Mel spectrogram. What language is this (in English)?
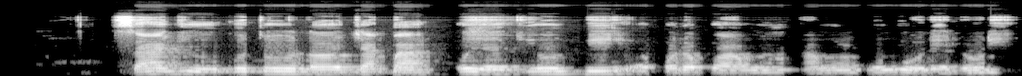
Yoruba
